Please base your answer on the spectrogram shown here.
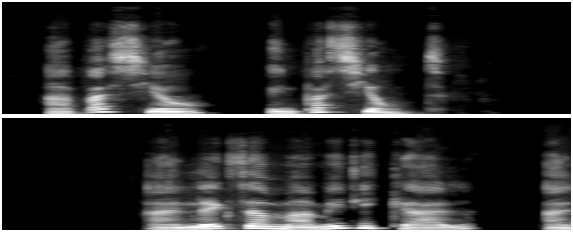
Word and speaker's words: examen: Un examen. Et le X se prononce examen, comme si on rajoutait un Z, un examen.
